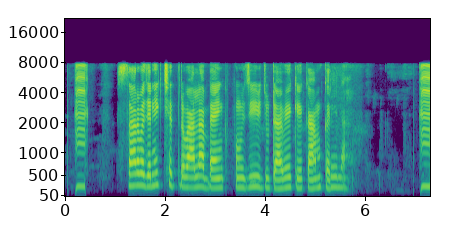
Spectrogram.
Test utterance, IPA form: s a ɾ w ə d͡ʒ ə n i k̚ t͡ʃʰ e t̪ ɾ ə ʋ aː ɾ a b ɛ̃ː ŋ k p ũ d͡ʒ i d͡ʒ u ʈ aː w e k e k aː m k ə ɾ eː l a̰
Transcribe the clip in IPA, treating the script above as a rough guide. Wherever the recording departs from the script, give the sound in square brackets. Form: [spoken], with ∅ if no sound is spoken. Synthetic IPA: s a ɾ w ə d͡ʒ ə n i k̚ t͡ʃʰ e t̪ ɾ ə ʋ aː [l] a b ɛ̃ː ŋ k p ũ d͡ʒ i d͡ʒ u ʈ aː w e k e k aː m k ə ɾ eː l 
